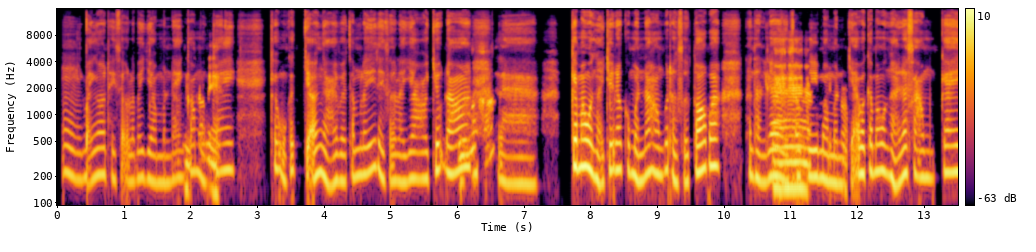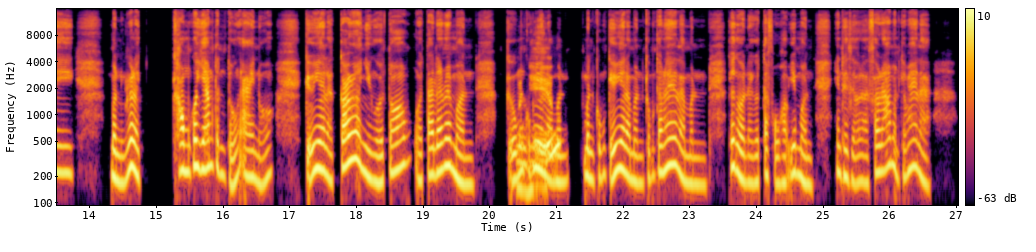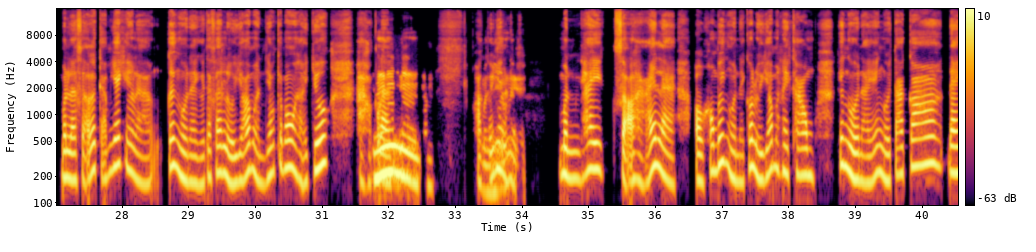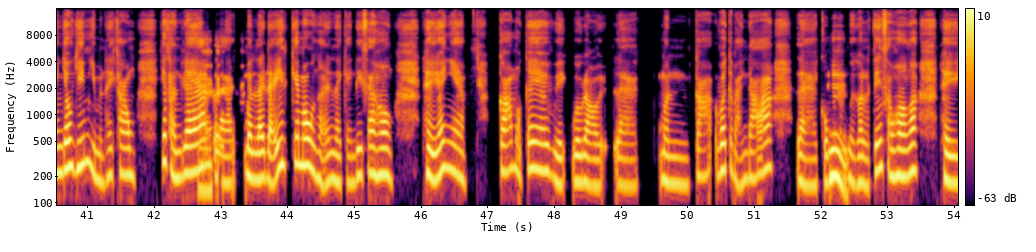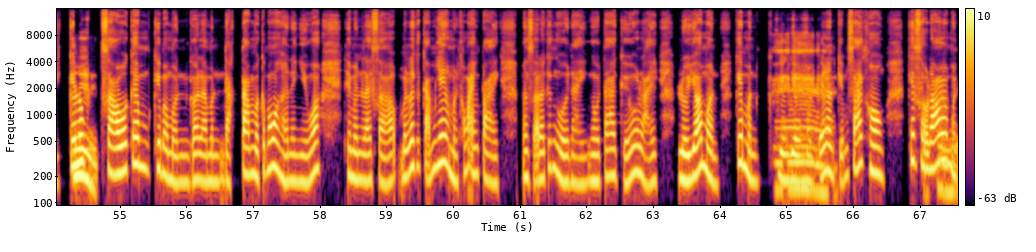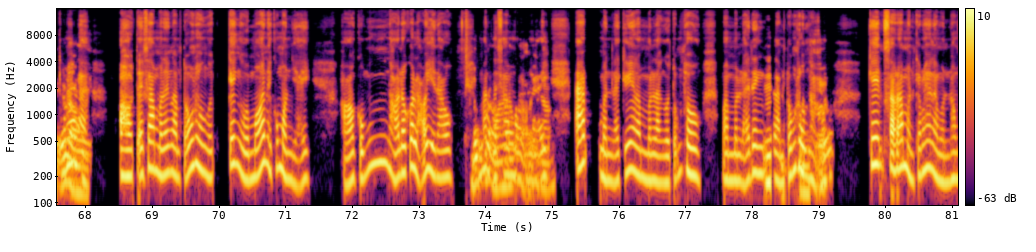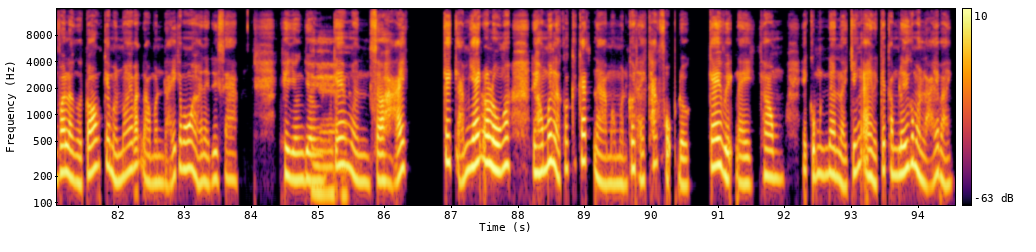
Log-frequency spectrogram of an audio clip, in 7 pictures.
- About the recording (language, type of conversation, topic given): Vietnamese, advice, Bạn làm thế nào để dần tin tưởng người mới sau khi từng bị tổn thương?
- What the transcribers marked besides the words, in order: unintelligible speech; tapping; other background noise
